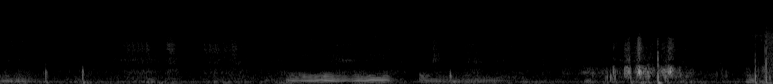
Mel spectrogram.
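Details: Sleeping Jack Russell–Chihuahua mix dog, puppy-looking: soft, wavering nasal snores with a slight whistling tone, faint background noise.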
